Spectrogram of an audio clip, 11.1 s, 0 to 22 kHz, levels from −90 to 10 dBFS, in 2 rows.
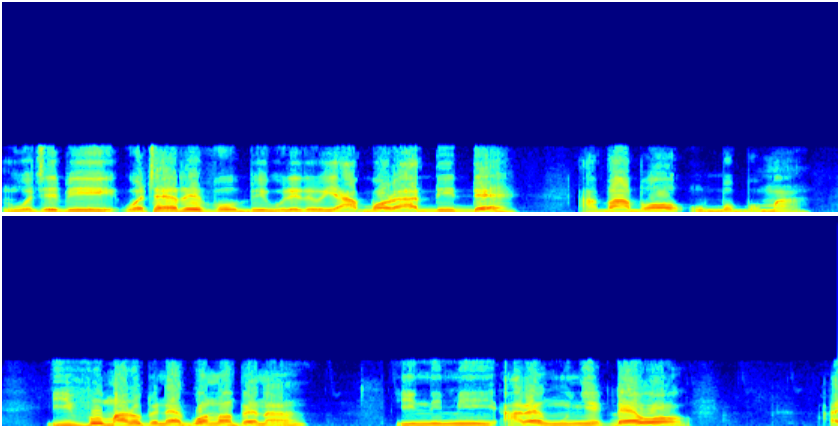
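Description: Throughout, the speech is dull and carries a rough, fluttering noise, with nothing above 7 kHz. This heavy damage is likely from Dolby Digital compression at a low bitrate, fitting about 40 kbps. A spectrogram shows a flat ceiling at 7 kHz with speckled noise filling the band below it.

Hard clipping appears at 0.32–2.77 s, 3.16–3.30 s, 3.91–4.45 s, 6.17–7.47 s, 8.93–9.16 s, 9.52–10.04 s and 11.11–11.15 s, overdriven by about 8 to 10 dB. The peaks are sheared off flat and sound harsh and fuzzy. The waveform shows squared-off tops, and the spectrogram shows bright vertical harmonic smears.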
